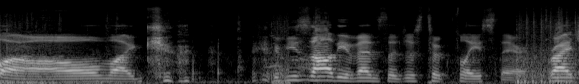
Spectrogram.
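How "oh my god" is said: long, drawn-out laughing exclamation; slow, laughing groan of disbelief. Real, not acted. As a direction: stretch it out into a laugh. Laughs after frantic game events.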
